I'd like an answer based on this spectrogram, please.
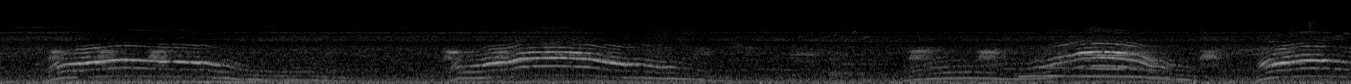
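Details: Two angry tomcats trading warbling, rising-and-falling yowls as they work up to a fight, several long howls alternating and overlapping across the recording.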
